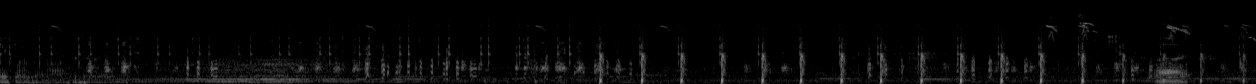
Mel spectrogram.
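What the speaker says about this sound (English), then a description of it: "There's a lot of chickens in there for some reason." Minecraft chickens cluck in scattered bursts under low speech at first, then a regular series of sharp clopping hits takes over, with more clucks mixed in.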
